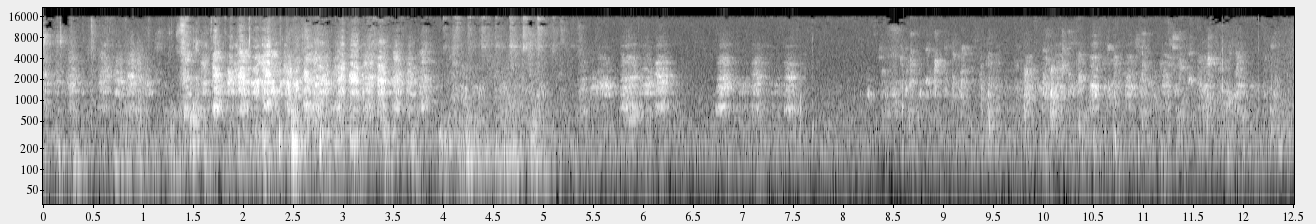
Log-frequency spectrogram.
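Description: Heavy, noisy breathing from French Bulldogs comes in fast, rasping bursts, roughly three or four per second. The huffing rises and falls as they run, with soft snorty edges between breaths.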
